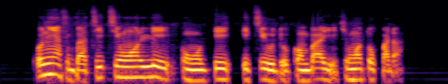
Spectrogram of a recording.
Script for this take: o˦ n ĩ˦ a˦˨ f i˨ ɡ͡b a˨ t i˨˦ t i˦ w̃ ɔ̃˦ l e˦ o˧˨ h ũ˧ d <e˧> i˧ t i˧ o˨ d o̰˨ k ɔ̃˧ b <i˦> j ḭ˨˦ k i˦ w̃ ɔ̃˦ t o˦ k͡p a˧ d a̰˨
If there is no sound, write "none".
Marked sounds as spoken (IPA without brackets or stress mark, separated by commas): e˧, a˦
